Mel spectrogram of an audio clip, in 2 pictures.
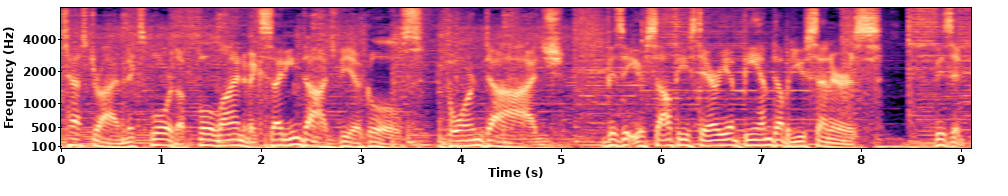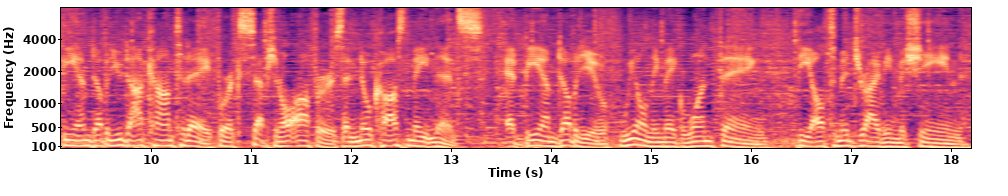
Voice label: Auto Dealer Male, commercial voiceover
